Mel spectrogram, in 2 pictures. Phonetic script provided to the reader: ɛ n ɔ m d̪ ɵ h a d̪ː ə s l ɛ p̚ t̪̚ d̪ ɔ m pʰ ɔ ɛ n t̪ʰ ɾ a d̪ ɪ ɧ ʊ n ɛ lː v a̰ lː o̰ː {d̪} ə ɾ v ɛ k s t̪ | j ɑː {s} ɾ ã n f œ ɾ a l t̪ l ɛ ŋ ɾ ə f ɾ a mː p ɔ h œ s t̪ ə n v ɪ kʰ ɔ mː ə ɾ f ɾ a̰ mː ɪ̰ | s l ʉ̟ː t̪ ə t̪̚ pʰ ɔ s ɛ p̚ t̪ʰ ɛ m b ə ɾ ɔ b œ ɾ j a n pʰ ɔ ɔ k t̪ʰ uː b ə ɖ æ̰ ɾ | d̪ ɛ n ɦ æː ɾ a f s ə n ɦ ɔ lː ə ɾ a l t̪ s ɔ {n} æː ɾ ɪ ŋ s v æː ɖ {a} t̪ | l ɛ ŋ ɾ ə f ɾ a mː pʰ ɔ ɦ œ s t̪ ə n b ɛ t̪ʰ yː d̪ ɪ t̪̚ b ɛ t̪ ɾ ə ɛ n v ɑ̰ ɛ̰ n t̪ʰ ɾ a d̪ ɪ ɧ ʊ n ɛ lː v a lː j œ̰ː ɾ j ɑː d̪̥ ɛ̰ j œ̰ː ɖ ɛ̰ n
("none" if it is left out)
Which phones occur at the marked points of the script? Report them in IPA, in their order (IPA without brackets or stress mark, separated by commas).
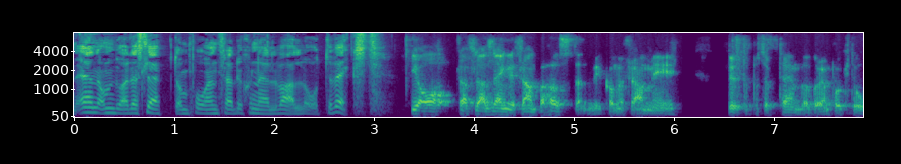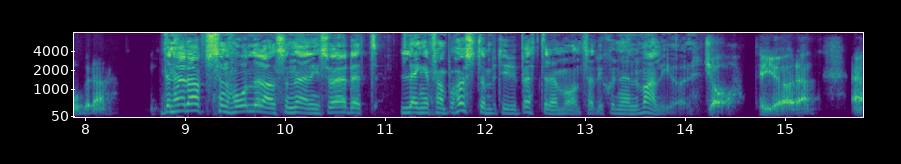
t̪, f, n, ə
